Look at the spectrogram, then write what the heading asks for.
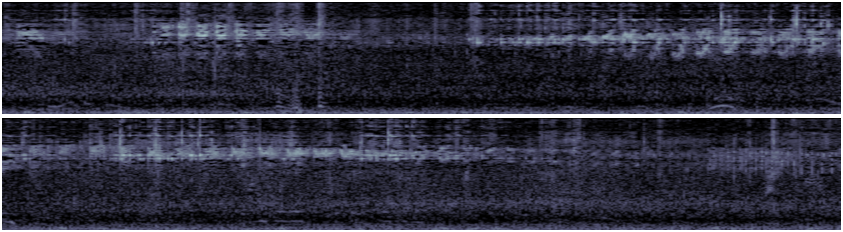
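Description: Small birds chirping in quick trills that come in several runs, over a steady low rumble.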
